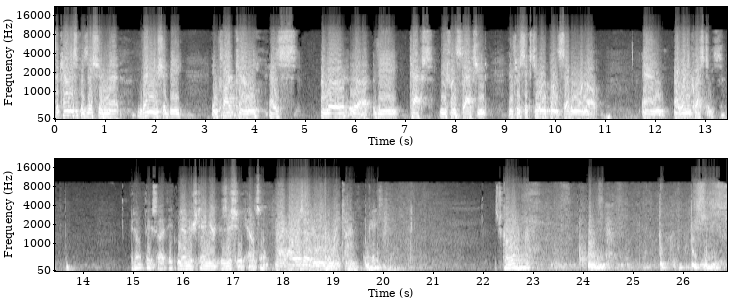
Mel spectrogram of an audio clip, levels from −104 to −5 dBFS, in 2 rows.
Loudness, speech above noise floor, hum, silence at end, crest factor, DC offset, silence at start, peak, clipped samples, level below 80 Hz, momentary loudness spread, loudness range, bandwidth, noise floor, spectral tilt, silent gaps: -6 LUFS; 32 dB; none; 0 s; 8 dB; under 0.1%; 0 s; 0 dBFS; 0.5%; -26 dBFS; 16 LU; 5 LU; 15 kHz; -38 dBFS; -5 dB/octave; none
